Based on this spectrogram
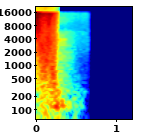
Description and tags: glitch hard kick
some nice sounds created with raw data importing in audacity
audacity, electronic, experimental, freaky, glitch, noise, raw-data, strange, weird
